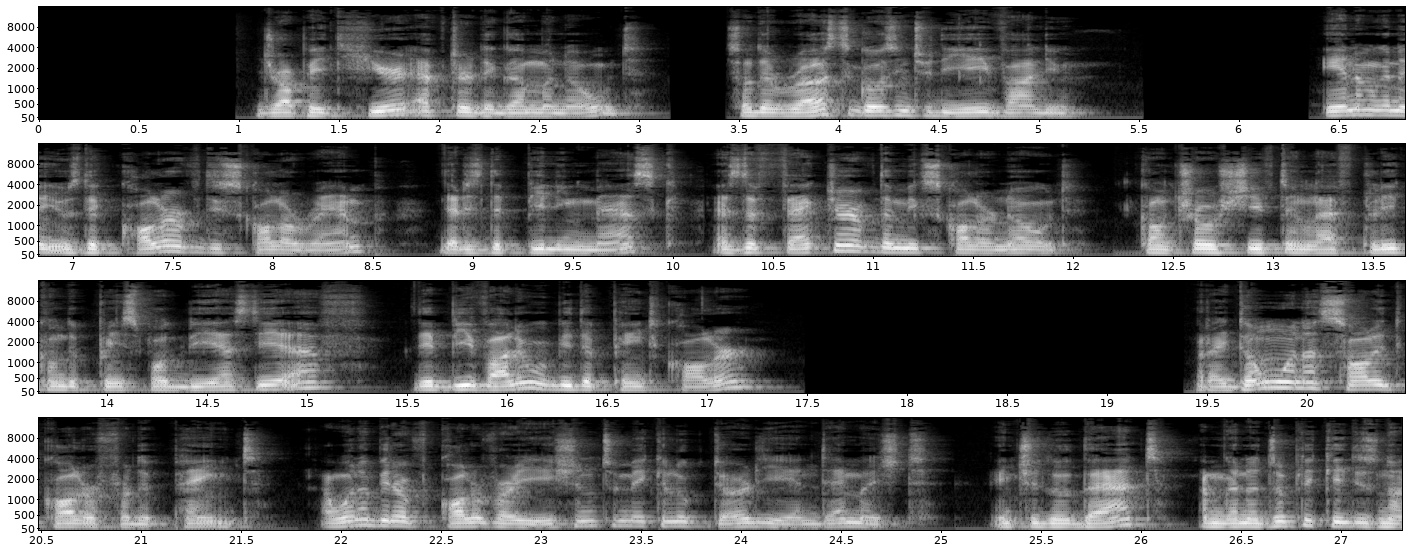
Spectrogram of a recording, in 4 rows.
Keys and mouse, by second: 8.0 click, 8.3-10.2 drag, 13.6 ctrl+shift+click, 15.4 click, 20.5 middle click, 21.2 middle click, 21.8 click, 21.9-22.4 drag, 23.2 g, 26.2 click, 27.2 middle click.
